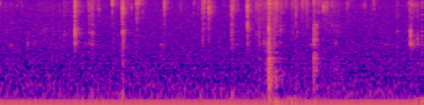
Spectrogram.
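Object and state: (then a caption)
Soap bar being carved. A solid white soap bar with a blue coating, held in the palm, is carved with a box-cutter blade. Soft, crisp scraping and crunchy cuts sound at irregular intervals, one slightly louder near the middle, over a steady low hum.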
